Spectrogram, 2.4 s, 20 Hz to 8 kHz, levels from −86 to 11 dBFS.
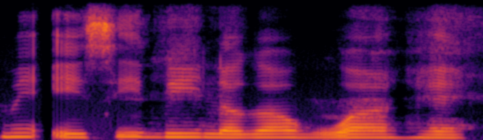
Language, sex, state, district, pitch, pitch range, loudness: Hindi, female, Jharkhand, Garhwa, 195 Hz, 185-215 Hz, -18 LUFS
